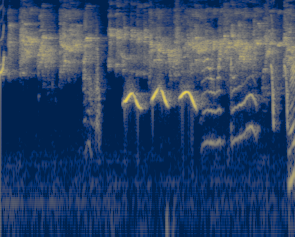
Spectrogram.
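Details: Talking ringneck parrot screeching: continuous harsh, raspy squawks run throughout, broken by a series of short arched, bending notes repeated about every half second midway.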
